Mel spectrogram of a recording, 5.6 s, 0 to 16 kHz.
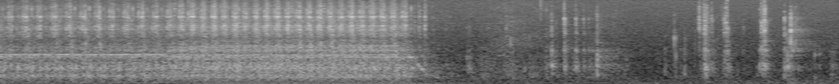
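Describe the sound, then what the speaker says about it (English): A sewing machine runs steadily stitching a quarter-inch seam on a chenille quilt, a loud, fast, even mechanical hum and rattle that stops abruptly partway, followed by scattered faint clicks and handling taps. "And now I'm just going to begin doing basically a 1/4 inch seam allowance."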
